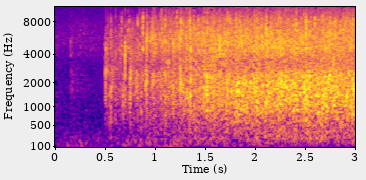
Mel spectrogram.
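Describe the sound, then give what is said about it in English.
A large concert audience bursts into enthusiastic applause after a brief quiet moment as pianist Claudio Arrau comes on stage, followed by conductor Gerard Schwartz, before Weber's Konzertstück in F minor; the clapping swells quickly into a dense, sustained roar of hands. “Arrau is now coming on stage, and he is greeted by the very enthusiastic applause of the audience, as you can hear.”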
